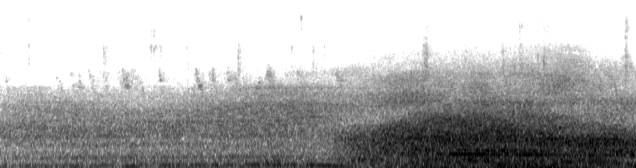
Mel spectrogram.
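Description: A motor vehicle on the road drawing near and passing, its engine and tyre noise growing steadily louder and peaking about four to five seconds in before starting to fade.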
